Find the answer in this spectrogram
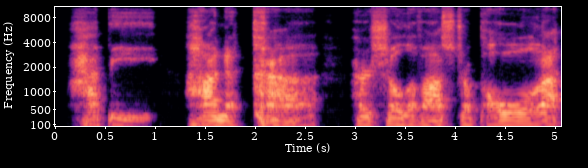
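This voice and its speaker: A man puts on a raspy character voice with a fairly low pitch. He speaks at a very slow pace. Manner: eerie, menacing.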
